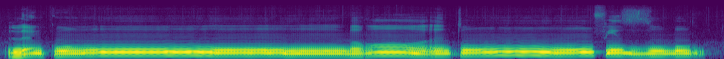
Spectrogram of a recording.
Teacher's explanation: Nah, di sini kita temukan dari kata lakum. Lakum ini mim mati, di depannya ada huruf ba. Nah, maka gimana? Nah, itu boleh kita baca dengung.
